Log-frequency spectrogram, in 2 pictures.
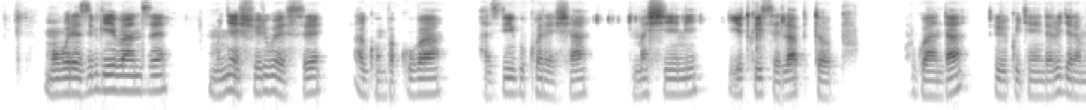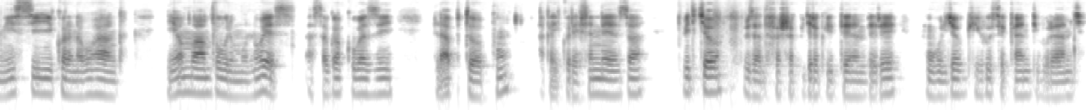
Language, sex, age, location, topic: Kinyarwanda, male, 25-35, Nyagatare, education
